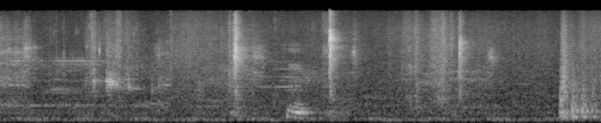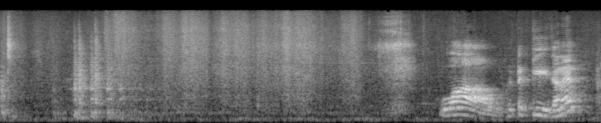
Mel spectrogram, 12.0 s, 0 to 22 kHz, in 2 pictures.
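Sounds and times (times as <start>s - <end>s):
kitchen things clattering: 5.6s - 8.1s.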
